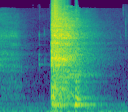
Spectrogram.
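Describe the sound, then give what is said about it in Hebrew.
A single short cough from a woman, fairly loud, a sharp burst that quickly trails off into a brief throaty tail, coughed because she ran out of air while talking. No talking. “אז שיעול קטן, כי התחלתי לדבר ואין אוויר, אני לוקחת עכשיו לשתות מים עם קצת אלוברה.”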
